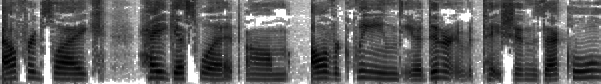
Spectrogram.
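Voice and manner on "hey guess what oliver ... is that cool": ordinary talk, nothing marked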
